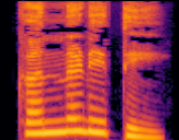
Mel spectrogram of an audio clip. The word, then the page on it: ಕನ್ನಡಿತಿ: kannada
